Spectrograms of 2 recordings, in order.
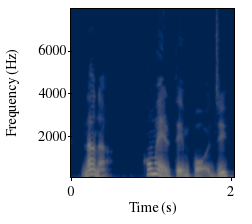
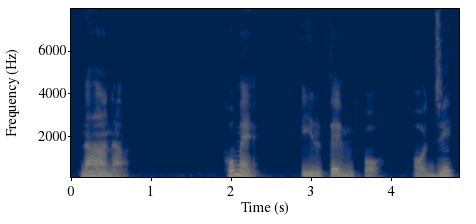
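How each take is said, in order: First: Said in the usual way. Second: Spike "com'è", then ease slowly into "il tempo oggi"; accent on com'è. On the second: Shown as a demonstration. Teacher marking where the accent falls, com'è peaked. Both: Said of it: "pay attention to the accent".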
